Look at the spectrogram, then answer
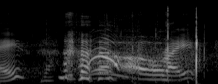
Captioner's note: panelists cheering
